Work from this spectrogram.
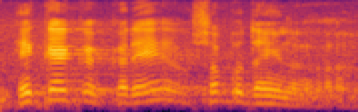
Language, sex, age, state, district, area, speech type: Sindhi, male, 60+, Rajasthan, Ajmer, urban, spontaneous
